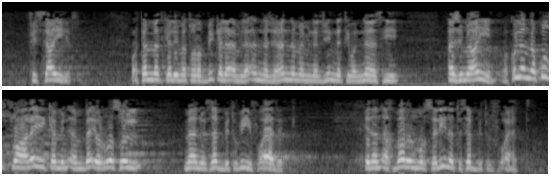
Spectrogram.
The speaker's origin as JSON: {"language": "Arabic", "country": "Egypt", "said": "وهذا الذي يفعل الآن في بلادنا مصر"}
